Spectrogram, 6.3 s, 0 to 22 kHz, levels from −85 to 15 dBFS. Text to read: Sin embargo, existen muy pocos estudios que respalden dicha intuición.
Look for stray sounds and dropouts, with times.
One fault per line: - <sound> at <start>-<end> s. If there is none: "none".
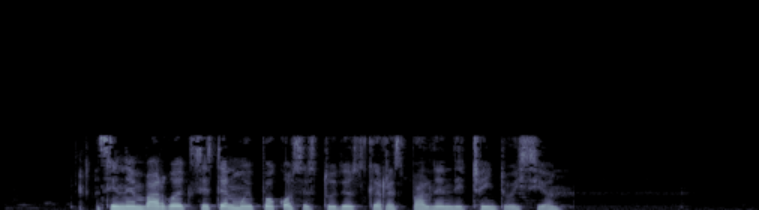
none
